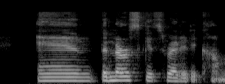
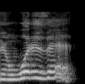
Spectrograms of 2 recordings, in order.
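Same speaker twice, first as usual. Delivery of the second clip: higher, louder baffled demand; alarmed question; 8 semitones higher, 7 dB louder, faster than usual. Retold or imitated. Patient hearing an unknown diagnosis, alarmed. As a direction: question the news in mock alarm. Retold alarm at doctor's news.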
